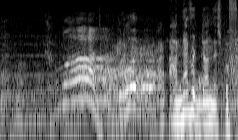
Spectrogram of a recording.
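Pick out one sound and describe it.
A man shouts urgently nearby.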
